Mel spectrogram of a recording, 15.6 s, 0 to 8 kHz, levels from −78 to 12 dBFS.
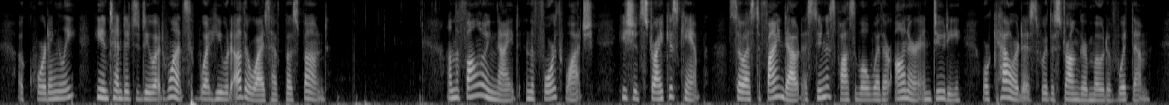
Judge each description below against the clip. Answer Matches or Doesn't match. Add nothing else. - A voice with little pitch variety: Doesn't match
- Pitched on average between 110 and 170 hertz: Doesn't match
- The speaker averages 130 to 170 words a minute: Doesn't match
